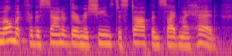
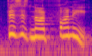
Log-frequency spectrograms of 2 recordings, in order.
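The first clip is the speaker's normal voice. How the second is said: indignant protest; 10 semitones higher, 6 dB louder than usual. A narrator's reading. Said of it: "I told her".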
